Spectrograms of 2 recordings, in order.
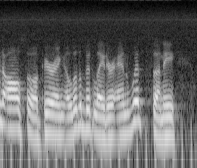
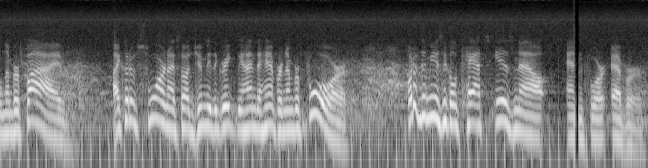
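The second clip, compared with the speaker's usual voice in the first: raised-pitch comic list announcer; countdown list reading; 5 semitones higher than usual. Acted. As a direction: read out each item as a mock-terrifying thought. Reads out the top ten list.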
